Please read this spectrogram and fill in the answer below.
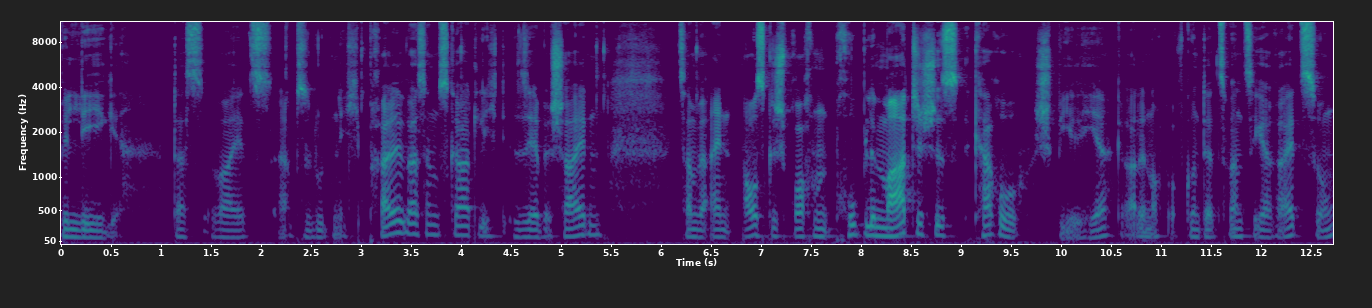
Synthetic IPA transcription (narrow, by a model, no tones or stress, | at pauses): b̥əleːɡə̰ | d̥asvaːɐjɛt͡stʔa̰pz̥oluːtnɪ̰çtpʁ̥alvasɪmskaɐtʰlɪçtzeːɐbəʃaɪdn̩jjɛt͡sthaːbm̩viːɐʔa̰ɪnʔaʊsɡ̥əʃpʁ̥ɔχn̩pʁ̥oblemaːtɪʃəskʰaʁoʃpḭːlhiːɐɡ̥ʁa̰ːdə̰nɔ̰χa̰ʊfɡ̥ʁʊnt̚d̥eːɐt͡sv̥ant͡sɪɡɐʁaɪt͡sʊŋ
